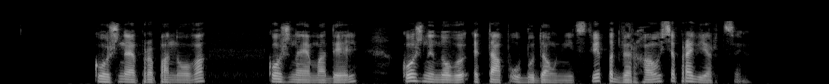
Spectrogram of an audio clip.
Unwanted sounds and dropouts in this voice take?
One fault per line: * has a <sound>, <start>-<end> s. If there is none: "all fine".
all fine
